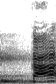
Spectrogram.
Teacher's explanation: का एक कंठ्य व्यंजन है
